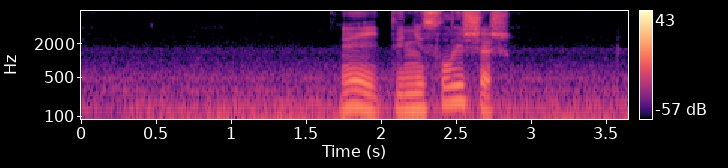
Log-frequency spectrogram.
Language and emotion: Russian, neutral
